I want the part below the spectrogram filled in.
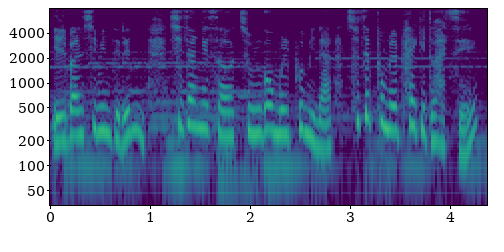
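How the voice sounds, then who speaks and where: A woman's voice: a little high, animated, a little fast, music in the background, natural voice. A woman playing an earnest, dutiful young knight leader in an anime game, composed and formal as she explains. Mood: informative. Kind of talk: Korean anime game voice acting.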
